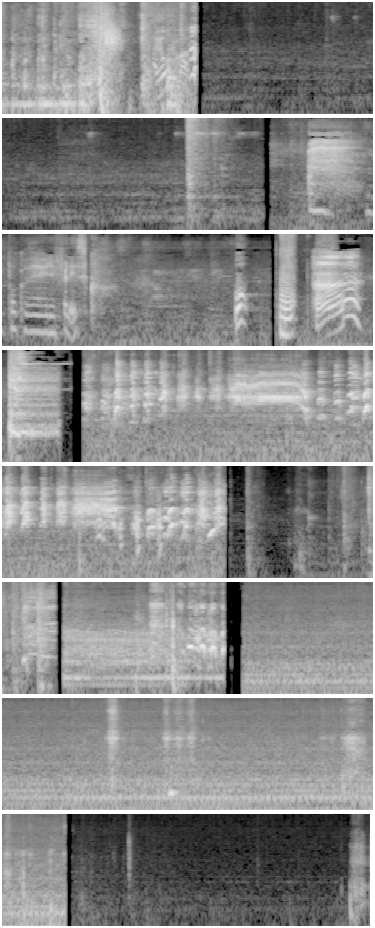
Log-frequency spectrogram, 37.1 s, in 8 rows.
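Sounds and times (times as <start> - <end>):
person laughing: 15.0 - 21.4, 25.1 - 26.0, 29.1 - 30.7, 31.8 - 33.3
steady low hum: 26.2 - 33.3.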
